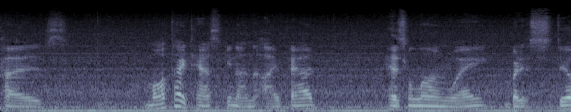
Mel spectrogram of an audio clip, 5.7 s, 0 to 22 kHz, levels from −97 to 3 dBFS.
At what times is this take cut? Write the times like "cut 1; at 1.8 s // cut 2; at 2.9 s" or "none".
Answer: cut 1; at 4.1 s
